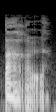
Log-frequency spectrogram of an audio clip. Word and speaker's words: parle: And then the way to pronounce it is je parle, parle. So remember, we put it, okay, but then we don't really pronounce it.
